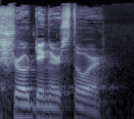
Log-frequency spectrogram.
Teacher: I've never had anybody pronounce it with the emphasis on dinger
